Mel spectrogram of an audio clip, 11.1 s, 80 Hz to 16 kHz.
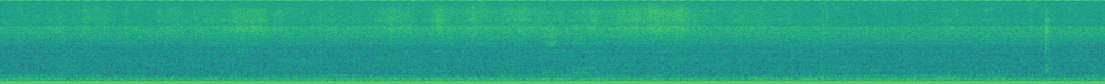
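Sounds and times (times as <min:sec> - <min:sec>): constant hiss: 0:00.0 - 0:10.7
steady low hum: 0:00.0 - 0:11.0.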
